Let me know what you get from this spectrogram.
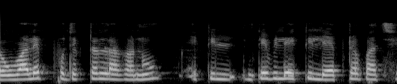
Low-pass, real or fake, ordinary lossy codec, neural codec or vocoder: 7.2 kHz; real; MP3, 32 kbps; none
